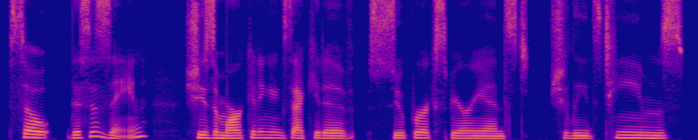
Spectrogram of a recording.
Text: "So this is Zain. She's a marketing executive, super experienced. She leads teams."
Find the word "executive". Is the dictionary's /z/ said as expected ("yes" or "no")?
yes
